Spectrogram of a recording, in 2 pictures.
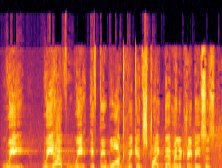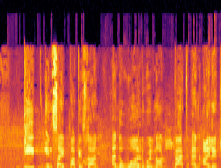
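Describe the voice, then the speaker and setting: A man's voice: high-pitched, a little slow, over music. An Indian man anchoring live breaking news with an Indian English accent, strident and declamatory, repeating phrases for emphasis.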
